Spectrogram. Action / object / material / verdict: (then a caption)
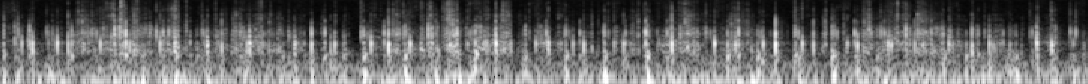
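scrape / suede and mesh sneaker upper and laces / suede, mesh / none. Fingernails scratch the suede and mesh upper and the laces of an empty grey Jordan high-top sneaker resting on a lap. A quiet, dense run of dry, crunchy scratches and crinkles follows, each stroke short with no ring, over a soft low rumble.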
